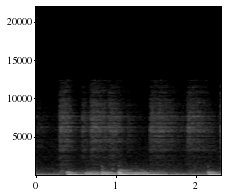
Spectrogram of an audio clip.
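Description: Jazz trio of electric guitar, double bass and drums playing live. The bass and cymbals are quieter for the first half second, then a phrase of guitar notes comes in over the bass.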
